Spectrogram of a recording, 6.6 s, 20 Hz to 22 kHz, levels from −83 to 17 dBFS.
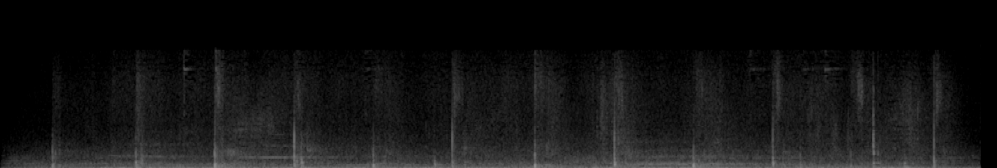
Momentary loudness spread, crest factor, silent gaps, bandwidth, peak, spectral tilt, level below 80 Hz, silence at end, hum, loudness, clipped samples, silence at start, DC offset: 6 LU; 26 dB; none; 15.5 kHz; -12 dBFS; -5 dB/octave; -44 dBFS; 0.1 s; none; -42 LUFS; under 0.1%; 0 s; under 0.1%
